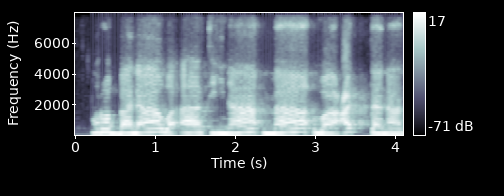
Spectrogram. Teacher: دال جو ہے وہ تا کے اندر مرج ہو جائے گا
